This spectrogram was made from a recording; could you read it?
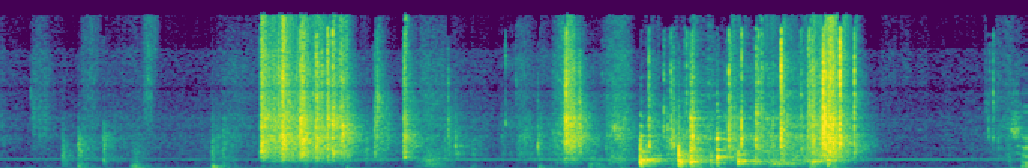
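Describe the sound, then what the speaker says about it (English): Gooey blondie batter with walnuts is scraped from a bowl into a baking pan, a faint series of scraping and knocking strokes in irregular bursts against a quiet background hum. "You scrape it in the pan."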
